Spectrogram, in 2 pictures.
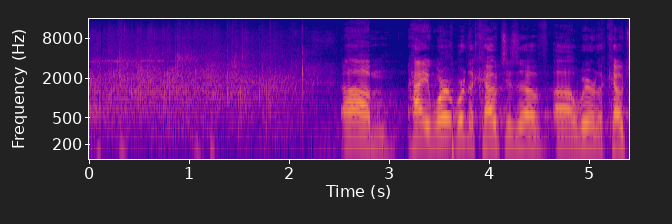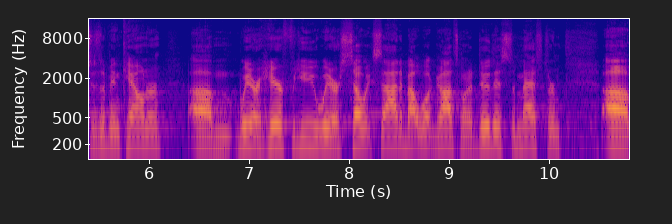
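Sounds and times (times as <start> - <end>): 
audience applause at a church ministry gathering: 0.0 - 2.3
speech: 2.5 - 10.8.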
